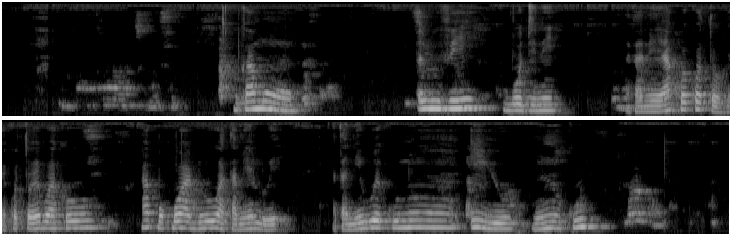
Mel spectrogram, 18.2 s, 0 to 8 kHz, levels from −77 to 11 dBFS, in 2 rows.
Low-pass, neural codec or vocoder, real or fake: 7.2 kHz; none; real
